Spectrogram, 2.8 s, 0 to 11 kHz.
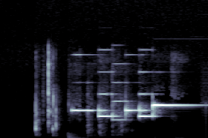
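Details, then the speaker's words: Samsung washing machine whose start button beeped twice and would not start, after a hidden button-combination hard reset and power cycle: short rising chime of several clean beeps at switch-on, a full tune rather than one beep; normal power-on melody. "Suaranya sudah ada nadanya, ya, tidak tit gitu, tidak bip 1 kali, tapi sudah ada nadanya."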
